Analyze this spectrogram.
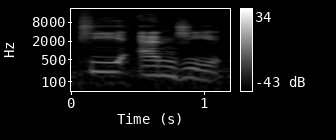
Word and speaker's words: PNG: graphics portable network graphics png officially pronounced ping more commonly pronounced png is a raster graphics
